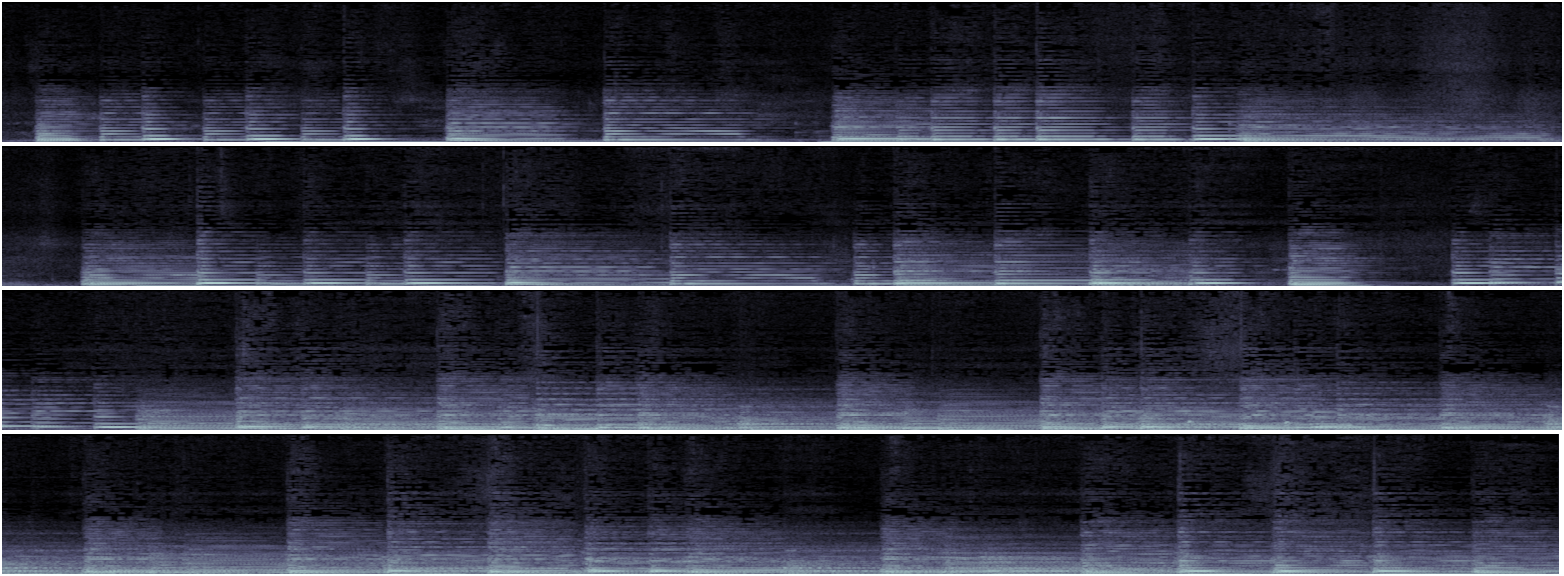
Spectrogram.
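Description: Upright piano and electric bass guitar, played through a combo amp, playing a song together. For about the first sixteen seconds the piano chords come in short, rhythmic phrases over long held bass notes; then the playing turns fuller and continuous.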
